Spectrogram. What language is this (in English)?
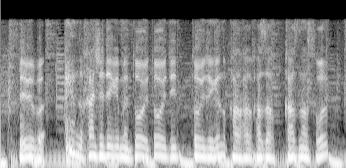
Kazakh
